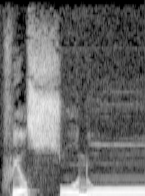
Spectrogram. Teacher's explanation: ro yang disukunkan ini dibacanya tebal atau tafkhim, karena sebelumnya ada wawu sukun dan sebelum wawu sukunnya ada dhammah.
